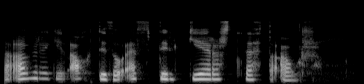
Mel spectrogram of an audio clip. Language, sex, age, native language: Icelandic, female, 30-39, Icelandic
